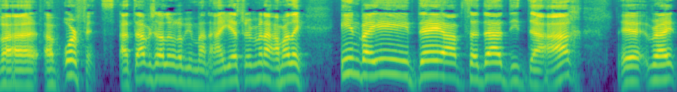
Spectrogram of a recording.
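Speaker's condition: No condition

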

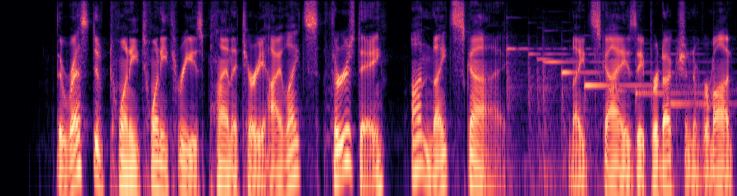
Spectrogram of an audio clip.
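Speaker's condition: No condition

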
